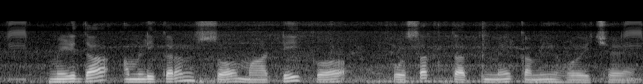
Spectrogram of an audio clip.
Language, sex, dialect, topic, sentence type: Maithili, male, Eastern / Thethi, agriculture, statement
